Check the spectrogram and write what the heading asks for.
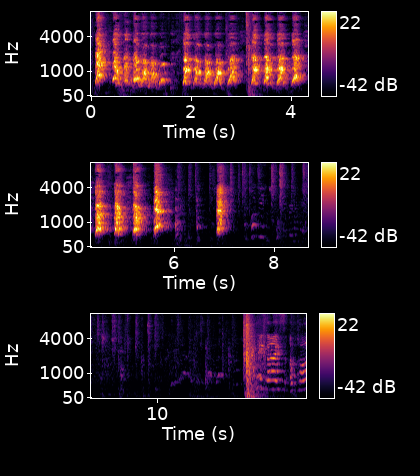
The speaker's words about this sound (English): Someone just turned up at the door, my daughter and her friend, and my dog went crazy, of course.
